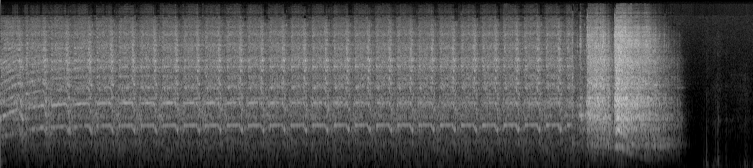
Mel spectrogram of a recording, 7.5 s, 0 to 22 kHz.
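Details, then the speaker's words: John Deere 214 garden tractor after starter wiring was corrected, choke pulled and throttle up: fast, uneven whirring starter cranks about six seconds without firing, then a brief burst and silence; starter sound is suspect; cranks but won't start. "get that throttle up that other way let's see what she does really don't like the sound of that starter"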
